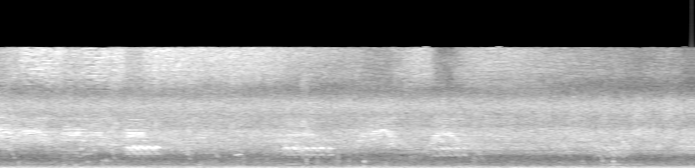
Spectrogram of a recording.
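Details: Japan's evening cicada: a short stretch of bright, hissing high-pitched chorus with wavering pulsed notes, over a low steady rumble.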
